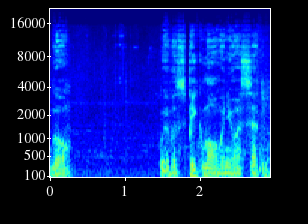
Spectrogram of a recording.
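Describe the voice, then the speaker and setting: Over clear background noise, a man puts on a raspy character voice at a moderate pace. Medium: video game. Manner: grave, measured.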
